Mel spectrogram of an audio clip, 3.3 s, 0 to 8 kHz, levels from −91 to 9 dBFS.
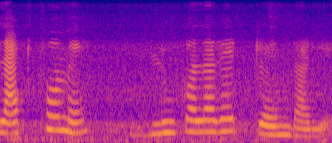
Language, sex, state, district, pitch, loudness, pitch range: Bengali, female, West Bengal, Jhargram, 225 Hz, -22 LUFS, 200-245 Hz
